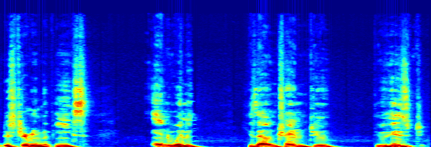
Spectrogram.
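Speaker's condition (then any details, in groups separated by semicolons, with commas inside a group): Cerebral palsy; able to speak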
